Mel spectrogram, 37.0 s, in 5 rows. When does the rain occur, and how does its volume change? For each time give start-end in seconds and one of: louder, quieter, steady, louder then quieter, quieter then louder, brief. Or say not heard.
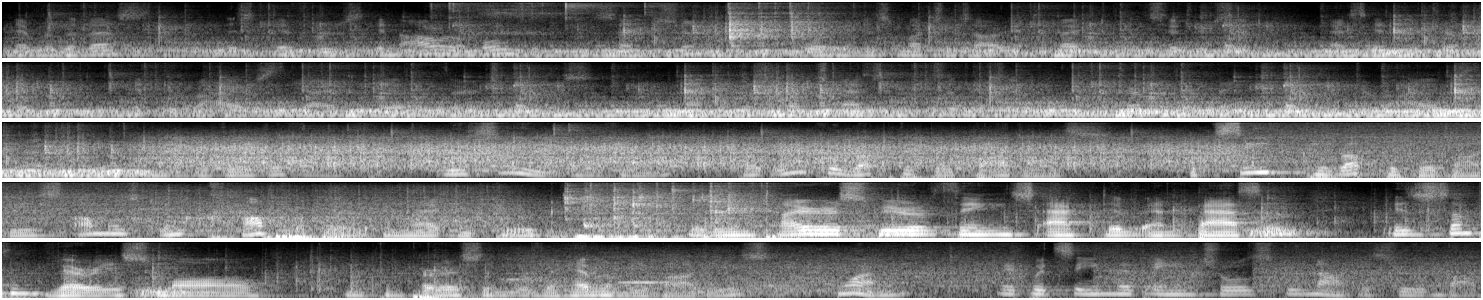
0.0-36.9 louder then quieter.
